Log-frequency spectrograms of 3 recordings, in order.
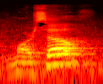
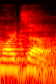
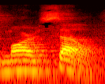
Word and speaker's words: Marczell: At Marcel is my Instagram, M-A-R-C-Z-E-L-L, pronounced Marcel, not Marcel, so it's Marcel. If you say my name Marcel, you're not getting it.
